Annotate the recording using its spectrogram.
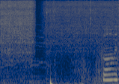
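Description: A metal spoon scrapes and stirs in a pan.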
